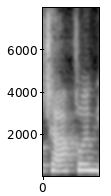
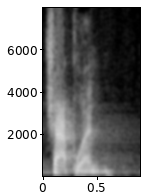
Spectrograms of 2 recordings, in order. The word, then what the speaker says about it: chaplain: Hospital chaplain, yes. – Chaplain. So the L-A-I-N is an in, chaplain.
